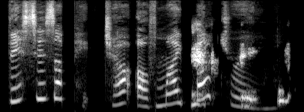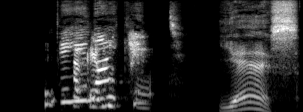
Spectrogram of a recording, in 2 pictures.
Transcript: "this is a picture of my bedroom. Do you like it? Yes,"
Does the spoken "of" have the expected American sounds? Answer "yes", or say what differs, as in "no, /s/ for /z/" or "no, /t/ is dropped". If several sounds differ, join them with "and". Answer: yes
